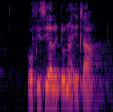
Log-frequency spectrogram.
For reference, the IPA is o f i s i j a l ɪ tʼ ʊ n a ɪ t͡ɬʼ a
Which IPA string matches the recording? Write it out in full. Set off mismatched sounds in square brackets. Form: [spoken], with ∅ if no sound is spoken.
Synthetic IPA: o f i s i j a l ɪ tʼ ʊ n a ɪ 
